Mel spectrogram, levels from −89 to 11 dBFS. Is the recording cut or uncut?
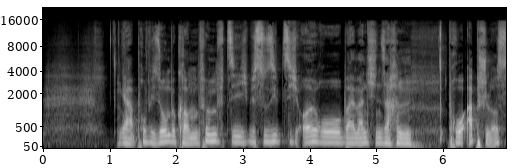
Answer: cut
